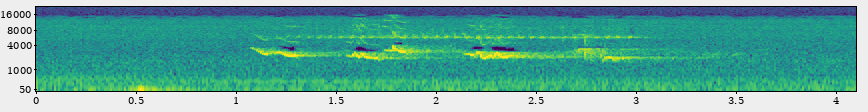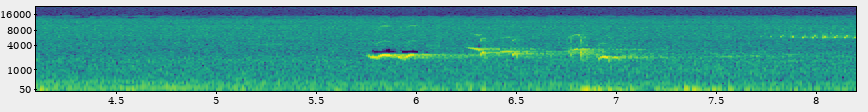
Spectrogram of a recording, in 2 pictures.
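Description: A bird singing short chirping phrases a few seconds apart, with a thin, steady high note held over the first phrase. A held music chord fades out over the first few seconds.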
